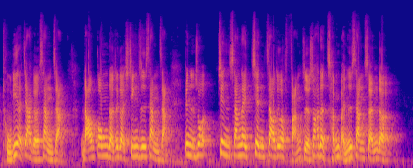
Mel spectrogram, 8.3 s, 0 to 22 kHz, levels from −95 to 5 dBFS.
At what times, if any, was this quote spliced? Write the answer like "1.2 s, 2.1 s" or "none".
none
